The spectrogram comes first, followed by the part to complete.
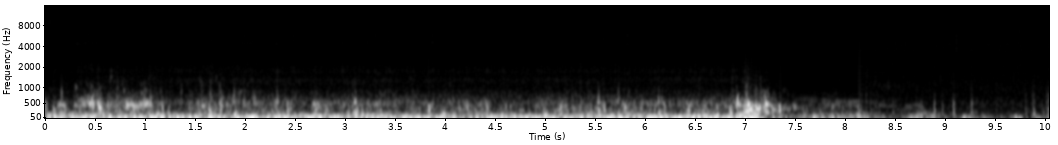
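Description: Action-camera microphone submerged in river water: a loud, muffled underwater rumble with gurgling bubbles as hands and a released trout churn the water. About seven seconds in it drops away, and a quieter wind and river hiss from above the surface follows.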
